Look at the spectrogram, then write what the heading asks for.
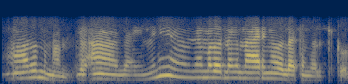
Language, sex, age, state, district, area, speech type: Malayalam, female, 45-60, Kerala, Wayanad, rural, conversation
